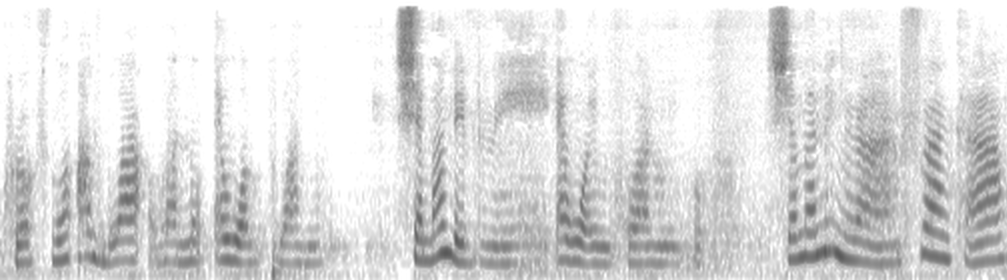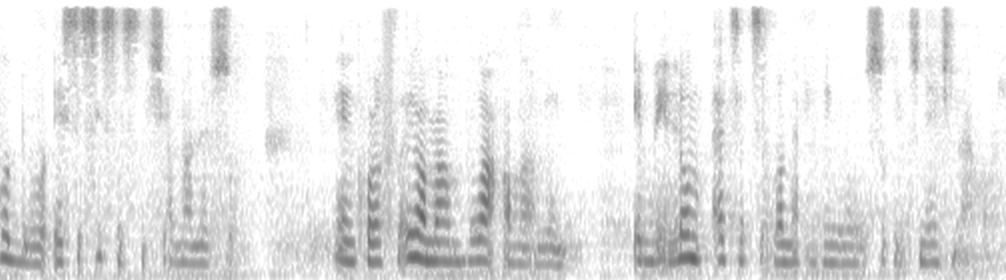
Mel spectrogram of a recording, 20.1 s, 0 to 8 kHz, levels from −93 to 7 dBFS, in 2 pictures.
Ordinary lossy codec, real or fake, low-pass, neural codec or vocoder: MP3, 32 kbps; fake; 7.2 kHz; codec, 16 kHz in and 24 kHz out, 0.8 kbps, FocalCodec, streaming, 65536 codes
